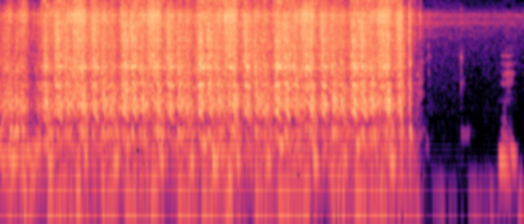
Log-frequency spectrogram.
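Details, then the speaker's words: Classic Oldsmobile Toronado, long unused, cranks steadily at about four turns a second with no firing, then stops; no spark found, and the owner suspects ignition points out of alignment and not closing fully. "Nope, we are not getting spark. That is very, very unusual."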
